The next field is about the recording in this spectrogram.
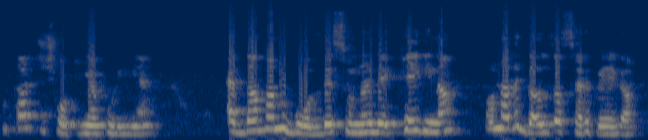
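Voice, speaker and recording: High-voiced woman, calm and pleading. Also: a little fast, husky, highs cut off. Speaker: aunt in a family skit. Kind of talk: acted family drama dialogue.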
